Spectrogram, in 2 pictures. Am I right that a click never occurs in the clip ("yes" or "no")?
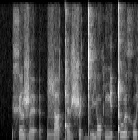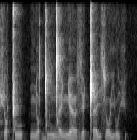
no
